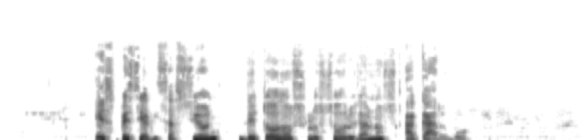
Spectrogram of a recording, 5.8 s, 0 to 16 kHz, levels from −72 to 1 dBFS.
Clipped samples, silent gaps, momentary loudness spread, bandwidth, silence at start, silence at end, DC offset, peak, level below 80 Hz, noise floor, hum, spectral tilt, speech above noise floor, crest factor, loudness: under 0.1%; none; 11 LU; 11.5 kHz; 0.95 s; 1.15 s; under 0.1%; -2 dBFS; -74 dBFS; -64 dBFS; none; -4 dB/octave; 42 dB; 20 dB; -22 LUFS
